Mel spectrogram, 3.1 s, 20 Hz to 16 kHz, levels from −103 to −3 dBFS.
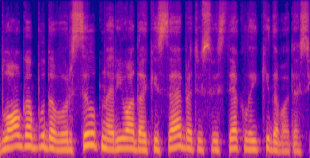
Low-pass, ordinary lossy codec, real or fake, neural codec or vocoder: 14.4 kHz; Opus, 32 kbps; real; none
